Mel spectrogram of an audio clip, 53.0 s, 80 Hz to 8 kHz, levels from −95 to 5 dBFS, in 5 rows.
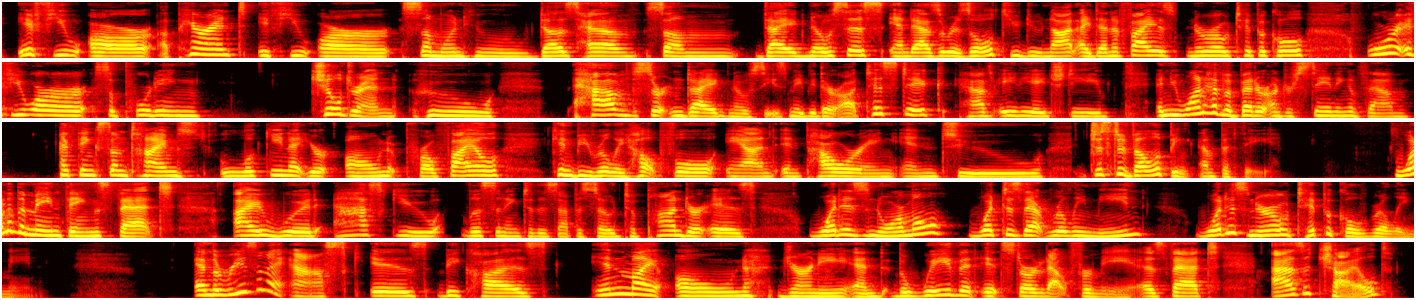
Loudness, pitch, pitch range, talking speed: -19 LUFS, 205 Hz, 185-235 Hz, 140 wpm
